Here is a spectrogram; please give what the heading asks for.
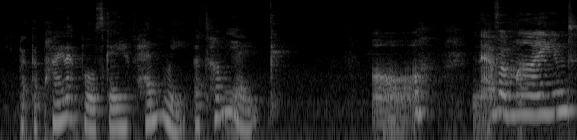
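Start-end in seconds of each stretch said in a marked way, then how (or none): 3.7-5.7 said with a groan. Reading a story, the narrator voices a penguin with a tummy ache, groaning. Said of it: "groaned Henry".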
